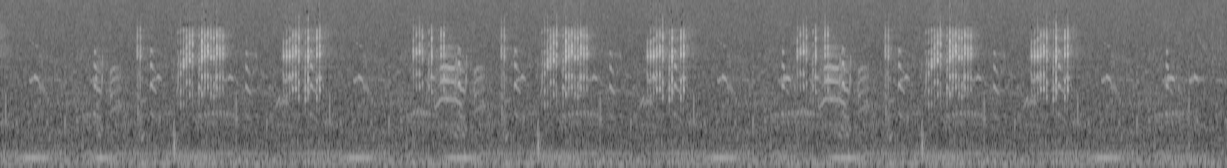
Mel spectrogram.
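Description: Garganey giving dry, crackling rattles in short bursts, about one a second, with faint twittering from other birds and a low steady hum beneath.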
